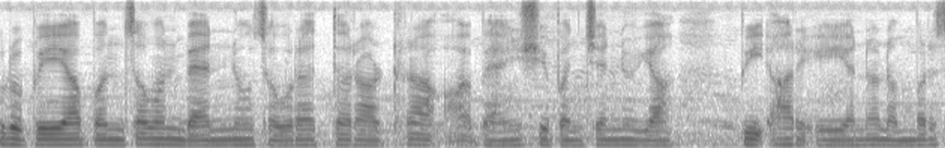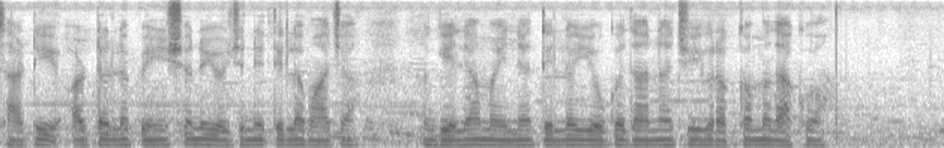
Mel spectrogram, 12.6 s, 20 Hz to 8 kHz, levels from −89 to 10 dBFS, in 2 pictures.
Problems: none marked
